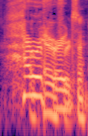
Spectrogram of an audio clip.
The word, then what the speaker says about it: Hereford: Yes, Hereford. – Yeah, because he goes... – That's what you want to do. – He goes Hereford, not Hereford.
